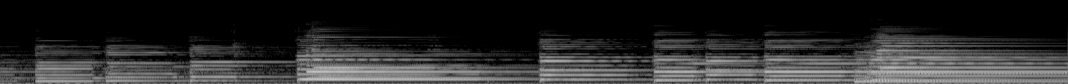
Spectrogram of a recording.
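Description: Les Paul Custom electric guitar picking three single notes, one at a time, then strumming a chord that rings on, with the pattern played twice. The notes start on the third fret of the A string.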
